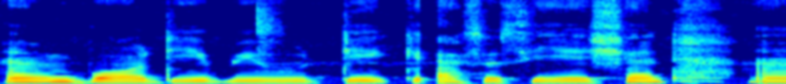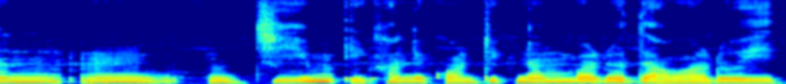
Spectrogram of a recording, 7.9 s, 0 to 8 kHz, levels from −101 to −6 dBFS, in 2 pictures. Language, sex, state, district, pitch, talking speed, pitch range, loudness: Bengali, female, West Bengal, Jalpaiguri, 185 Hz, 90 wpm, 180-190 Hz, -34 LUFS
